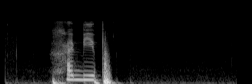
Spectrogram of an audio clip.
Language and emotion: Russian, neutral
